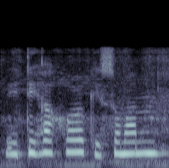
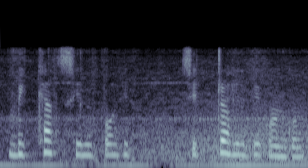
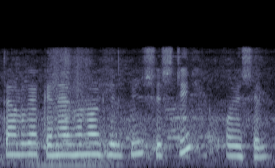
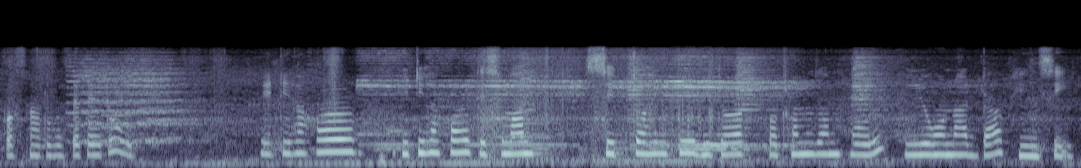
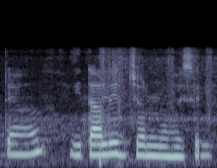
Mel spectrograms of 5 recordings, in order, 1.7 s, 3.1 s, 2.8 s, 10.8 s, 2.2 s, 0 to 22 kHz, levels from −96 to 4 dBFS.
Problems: constant background noise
